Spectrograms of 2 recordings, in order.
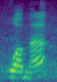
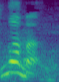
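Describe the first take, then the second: First: It is said in standard Mandarin pronunciation. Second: It is said in a Shaanxi-like Hedong accent. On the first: "我们普通话会说我们" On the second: "敦煌话是我们，是不是跟陕西话有点像？"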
